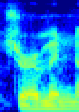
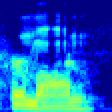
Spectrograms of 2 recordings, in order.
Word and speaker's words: German: And yes, it is pronounced German, not Herman.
